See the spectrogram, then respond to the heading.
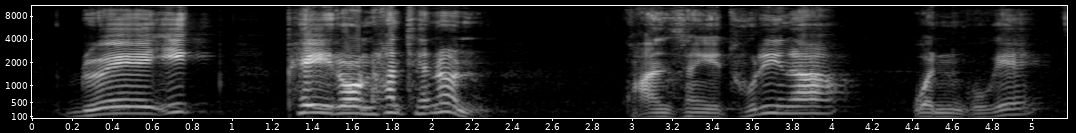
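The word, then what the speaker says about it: Loïc: 네살 밑에 동생의 명식 로익 로익이 로익이 프랑스는 위에 뭐 알파베트 점이 있어 가지고 발음이 좀 그렇습니다 로익 아니고 로익 뭐 이렇게 발음하는 모양입니다 기해 을해 정사 갑진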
